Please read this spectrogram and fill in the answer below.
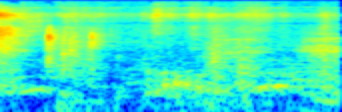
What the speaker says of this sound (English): like really stupid pigeons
